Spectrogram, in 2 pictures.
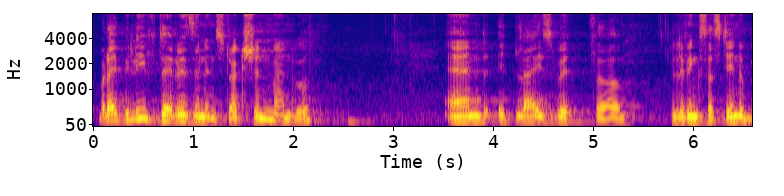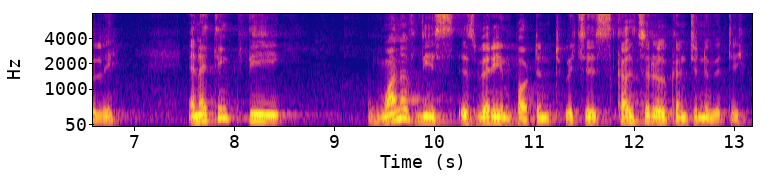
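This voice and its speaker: Mellow Indian-accented older man, echoey hall. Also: mid-range voice. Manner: measured, pausing with occasional hesitations. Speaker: design academic giving a talk. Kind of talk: conference talk. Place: lecture hall at a podium. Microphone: podium microphone.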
